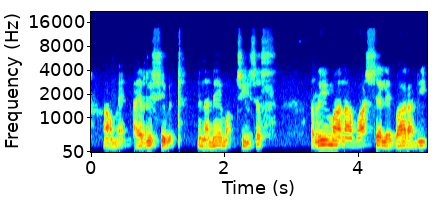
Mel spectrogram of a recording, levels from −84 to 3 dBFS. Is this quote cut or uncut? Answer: uncut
